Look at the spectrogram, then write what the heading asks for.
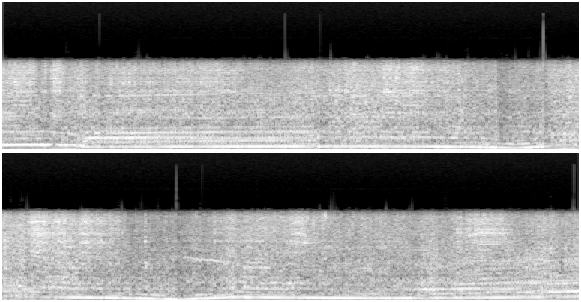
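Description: Rally car's engine at full effort, heard from inside the cabin. Its pitch drops suddenly about half a second in, dips briefly twice, about four and six seconds in, and climbs again near the end.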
